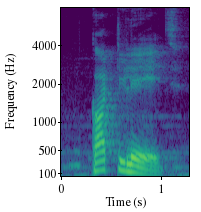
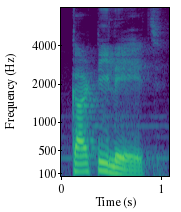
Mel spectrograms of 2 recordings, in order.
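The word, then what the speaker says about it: cartilage: drum कान का पर्दा कार्टिलेज कार्टिलेज इसको आप कर्टी नहीं पढ़ेंगे कर्टी नहीं पढ़ना है आर को आपने थोड़ा सा टच करना है और पढ़ेंगे आप कार्टिलेज कार्टिलेज कुरकुरी हड्डी या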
